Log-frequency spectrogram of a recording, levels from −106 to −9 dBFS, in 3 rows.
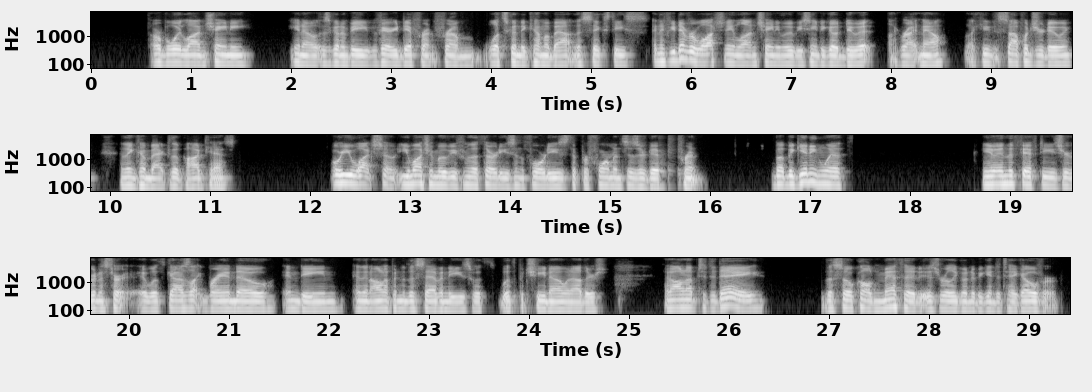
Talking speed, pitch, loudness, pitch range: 240 wpm, 115 Hz, -21 LUFS, 110-120 Hz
